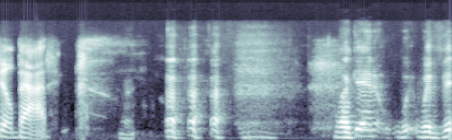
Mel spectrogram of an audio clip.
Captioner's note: chuckles softly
